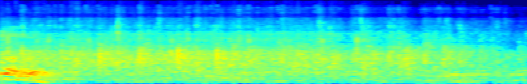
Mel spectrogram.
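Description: An audience at a community society gathering in Mumbai claps, a brief burst of applause that starts loud and slowly thins out over a few seconds, with faint voices underneath.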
